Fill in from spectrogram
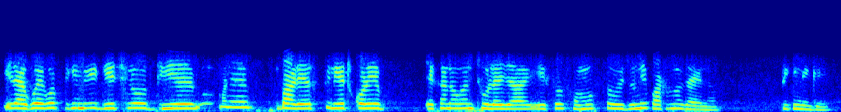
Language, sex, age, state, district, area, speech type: Bengali, female, 18-30, West Bengal, Purba Bardhaman, urban, conversation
